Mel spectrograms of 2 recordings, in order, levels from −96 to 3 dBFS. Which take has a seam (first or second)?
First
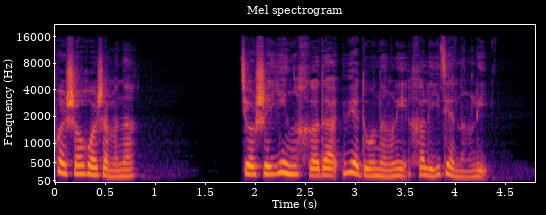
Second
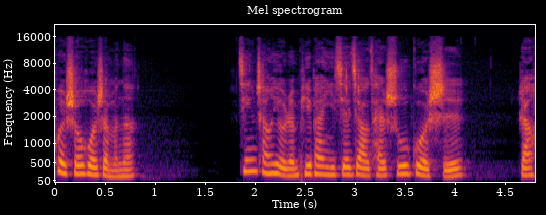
second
